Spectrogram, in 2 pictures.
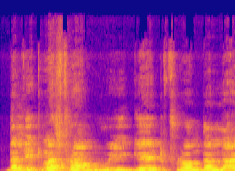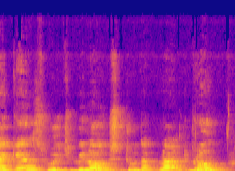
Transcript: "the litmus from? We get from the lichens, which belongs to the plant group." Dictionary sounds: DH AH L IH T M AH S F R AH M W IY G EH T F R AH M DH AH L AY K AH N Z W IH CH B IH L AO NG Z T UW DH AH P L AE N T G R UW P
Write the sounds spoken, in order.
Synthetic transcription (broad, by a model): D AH L IH T M AH S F R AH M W IY G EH T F R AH M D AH L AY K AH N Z W IH CH B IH L AO NG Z T UW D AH P L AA N T G R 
